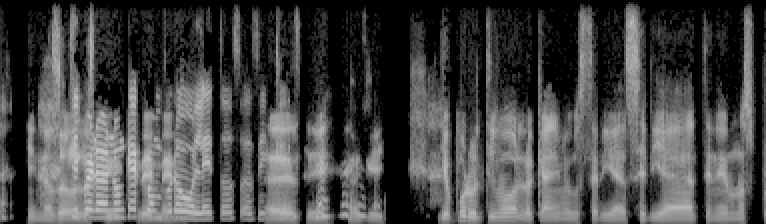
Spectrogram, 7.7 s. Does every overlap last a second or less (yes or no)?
no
